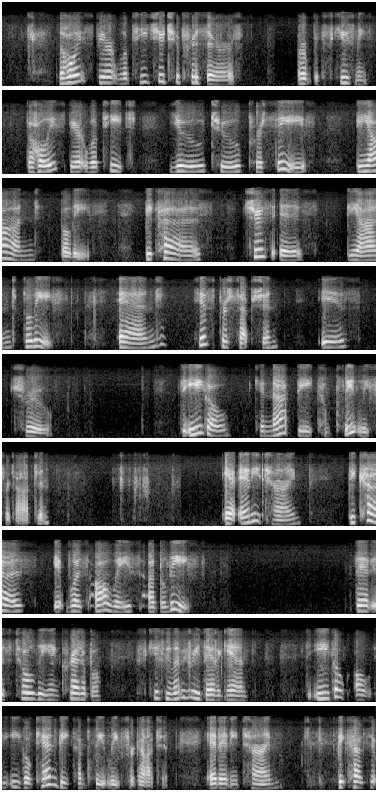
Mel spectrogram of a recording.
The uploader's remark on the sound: ACIM Daily Conference Call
